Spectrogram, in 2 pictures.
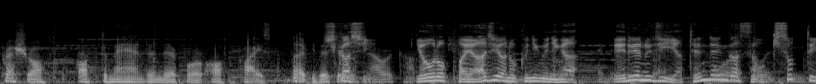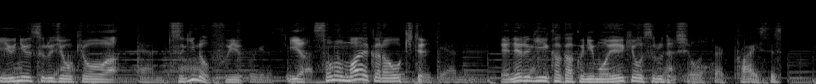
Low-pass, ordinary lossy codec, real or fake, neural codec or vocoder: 7.2 kHz; AAC, 48 kbps; real; none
